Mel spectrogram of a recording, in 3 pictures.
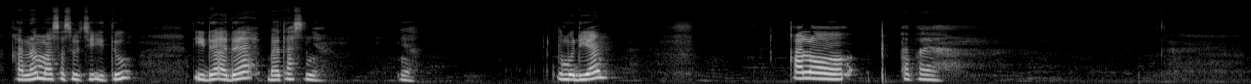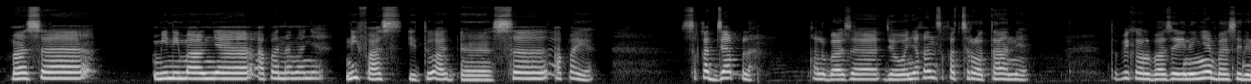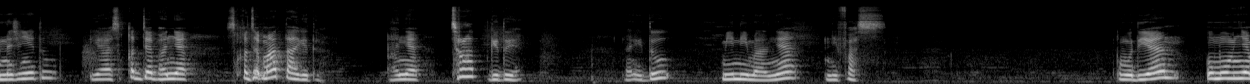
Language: Indonesian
